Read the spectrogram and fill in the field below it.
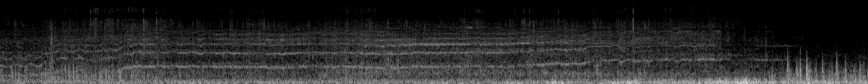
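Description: A small electric motor whines steadily, its pitch shifting slightly.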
